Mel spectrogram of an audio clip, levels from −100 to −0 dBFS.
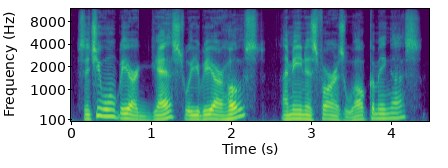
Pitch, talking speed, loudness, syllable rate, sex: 135 Hz, 230 wpm, -18 LUFS, 5.1 syllables/s, male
